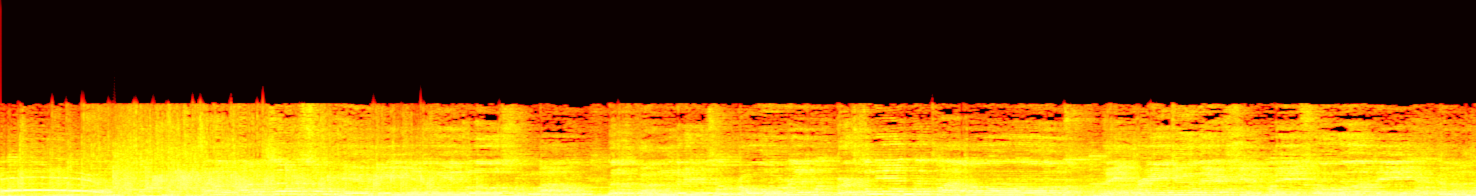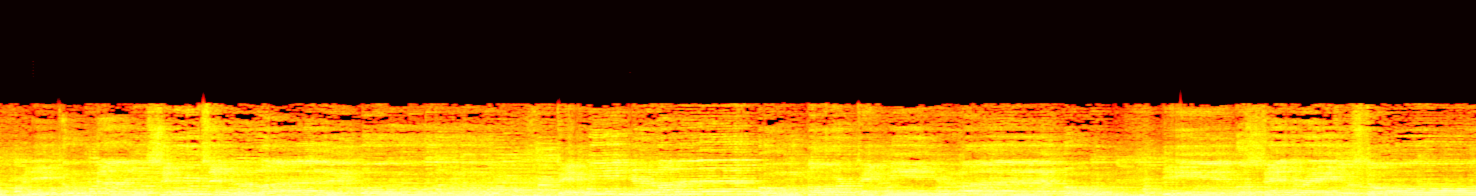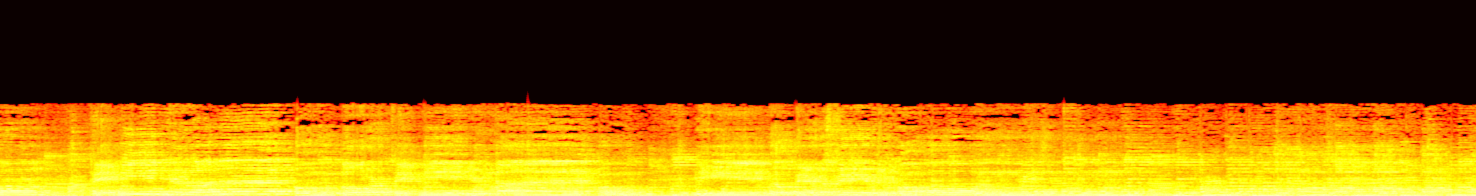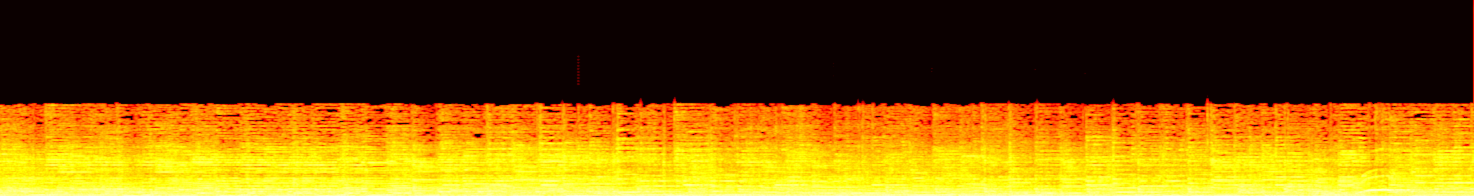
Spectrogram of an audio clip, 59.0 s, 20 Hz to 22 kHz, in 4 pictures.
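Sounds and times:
banjo: 0:00.0 - 0:59.0
guitar: 0:00.0 - 0:59.0
person singing: 0:01.9 - 0:41.8.

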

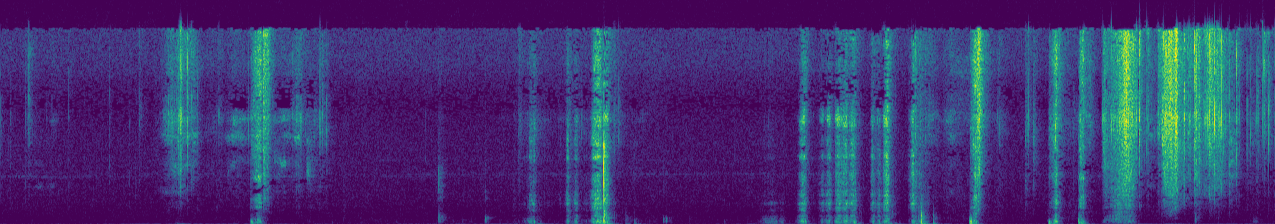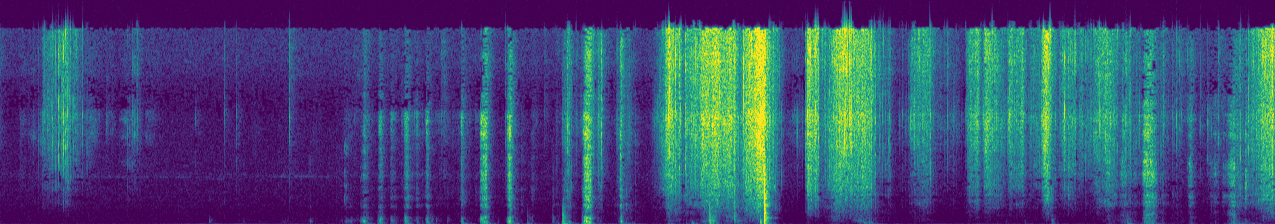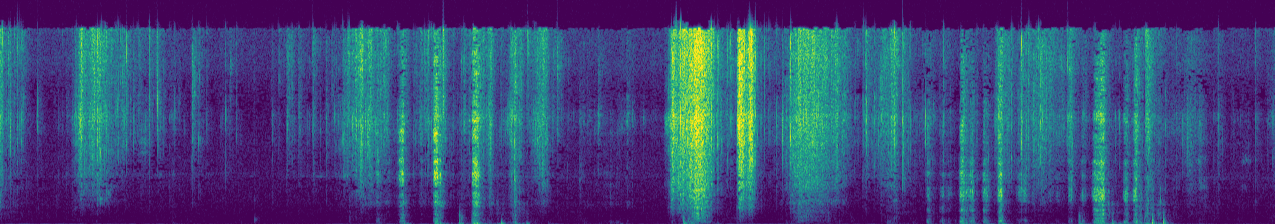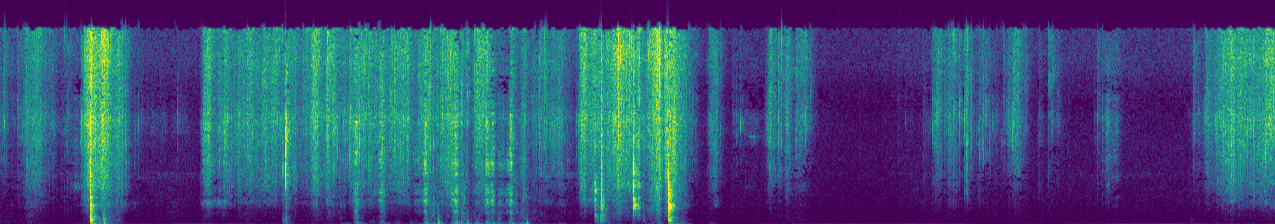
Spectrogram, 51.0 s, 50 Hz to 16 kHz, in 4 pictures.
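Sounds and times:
carving tool scraping wood: 0:07.8 - 0:09.2, 0:16.3 - 0:19.0, 0:29.2 - 0:30.6, 0:34.8 - 0:37.2, 0:41.8 - 0:43.6.

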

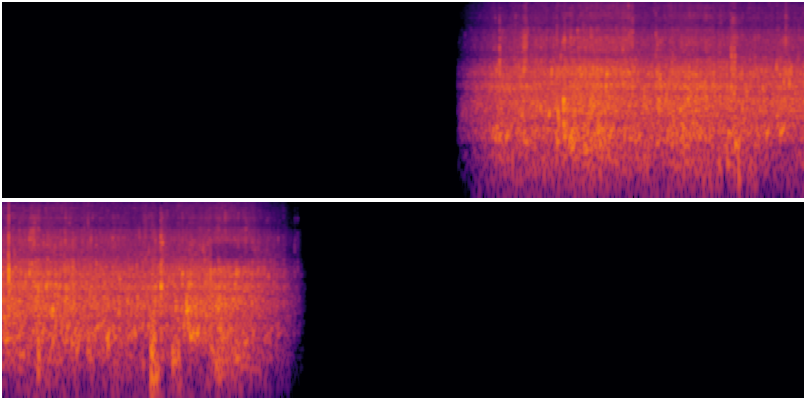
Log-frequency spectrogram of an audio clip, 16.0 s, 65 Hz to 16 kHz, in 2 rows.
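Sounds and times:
river water gurgling over rocks: 0:04.6 - 0:10.9
splashes of wading: 0:04.6 - 0:11.0.

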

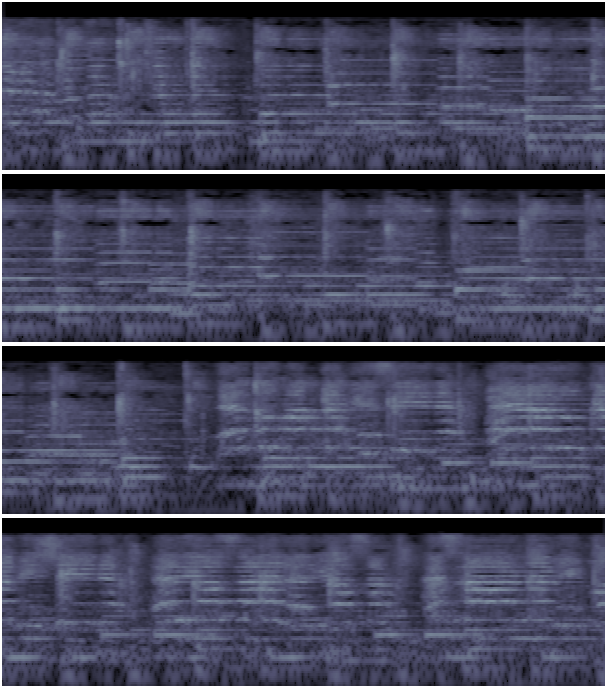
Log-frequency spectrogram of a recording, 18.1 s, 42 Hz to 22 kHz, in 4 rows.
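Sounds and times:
voices singing: 0:00.0 - 0:01.0, 0:10.6 - 0:18.0
instrumental background music: 0:00.0 - 0:18.0.

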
